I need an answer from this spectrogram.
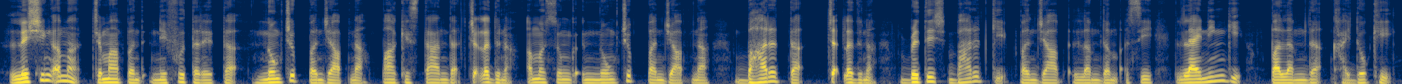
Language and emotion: Manipuri, neutral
